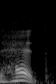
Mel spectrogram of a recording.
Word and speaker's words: head: So here we said that with EA, they are pronounced differently in different words. So for example, here we pronounce it as sleep, read, and head. Sleep, read, head. So in sleep and read, we have a longer vowel. But with the last one, we have a very short one.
